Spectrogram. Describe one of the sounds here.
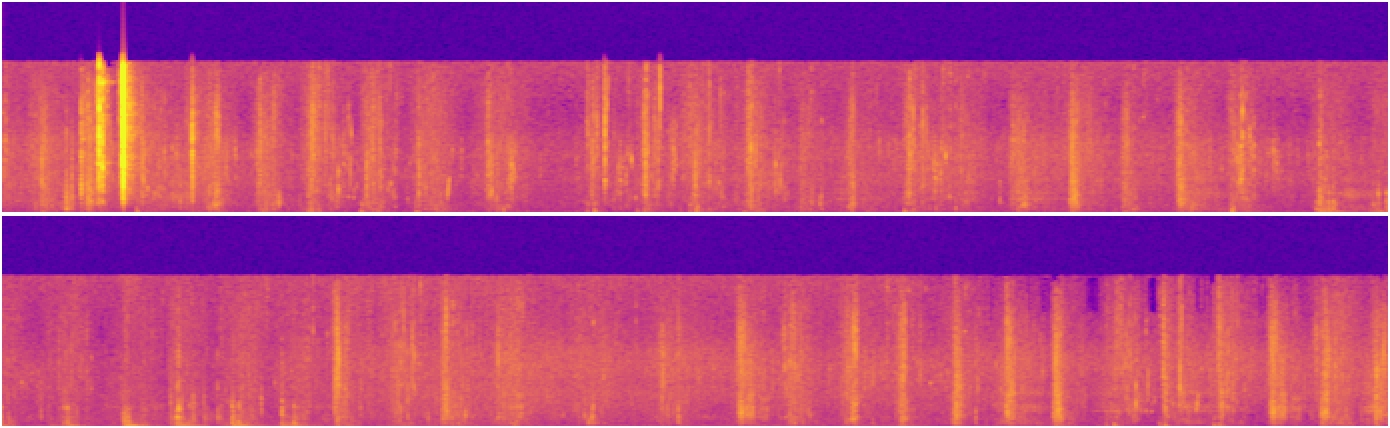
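Footsteps crunch on gravel at a steady walking pace.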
